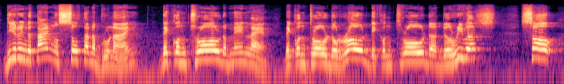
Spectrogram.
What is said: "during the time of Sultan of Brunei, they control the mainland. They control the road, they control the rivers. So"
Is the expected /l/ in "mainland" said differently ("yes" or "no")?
no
